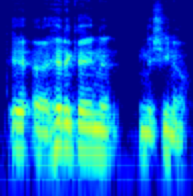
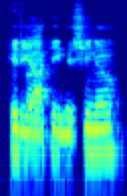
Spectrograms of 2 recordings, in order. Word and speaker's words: Hideaki Nishino: Herman Holst is the one step below the CEO of Hideki Nishino. I know I mess up pronouncing his name too. It's fine. Hideaki Nishino.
